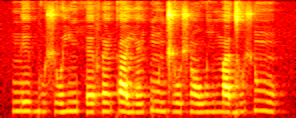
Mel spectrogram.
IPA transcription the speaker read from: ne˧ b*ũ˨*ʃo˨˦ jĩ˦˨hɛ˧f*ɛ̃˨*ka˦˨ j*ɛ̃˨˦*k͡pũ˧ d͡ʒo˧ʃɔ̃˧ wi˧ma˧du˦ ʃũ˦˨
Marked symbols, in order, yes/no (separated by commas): no, no, yes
